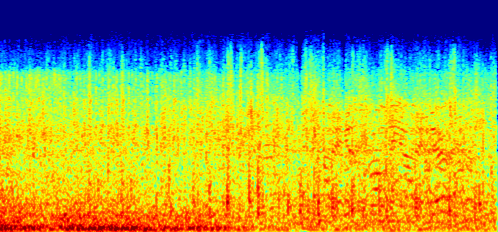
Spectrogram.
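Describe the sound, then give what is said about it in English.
A car that has just driven past explodes into a loud, sustained roar of noise that holds steady for several seconds, with sharp crackles and pops scattered through the rumbling blast. “That car that just passed us exploded.”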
